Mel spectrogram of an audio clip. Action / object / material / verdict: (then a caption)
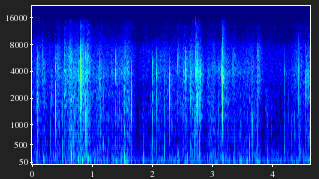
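tap / thin plastic shower cap / plastic / none. Fingertips and long dark nails tap and scratch across the top and sides of a thin plastic shower cap fitted on a dummy head. The result is a quick, irregular patter of bright, crinkly ticks, like rain falling on plastic.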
